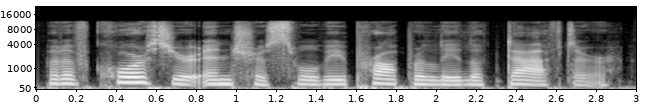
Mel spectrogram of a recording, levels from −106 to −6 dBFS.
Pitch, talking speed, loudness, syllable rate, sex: 170 Hz, 200 wpm, -18 LUFS, 5.9 syllables/s, female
